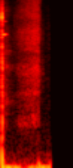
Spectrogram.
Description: Chill UI Sound.wav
